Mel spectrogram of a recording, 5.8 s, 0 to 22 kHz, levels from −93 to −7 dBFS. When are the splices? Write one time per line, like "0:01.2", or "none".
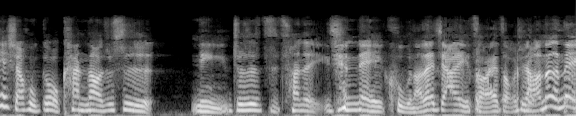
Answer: none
